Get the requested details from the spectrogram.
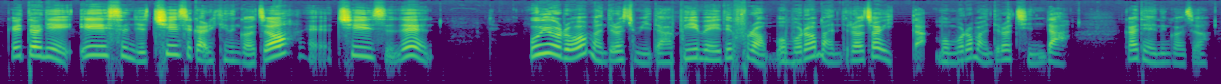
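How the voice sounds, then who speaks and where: A woman from South Korea, talking through an English lesson in a chatty way and repeating words slowly to model pronunciation. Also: medium pitch, lively intonation, a little mellow, dry recording, clean studio sound. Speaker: English teacher. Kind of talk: casual explanatory lesson.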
